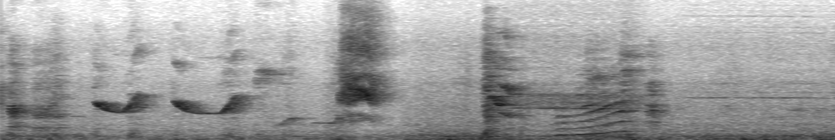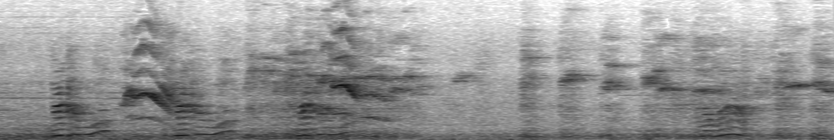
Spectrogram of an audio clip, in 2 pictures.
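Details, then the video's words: Pet parrot kept at home, heard talking: a run of varied harmonic squawks, clipped syllables and short upward whistles, some rising and falling, with a steady low hum of background noise. "मिट्ठू की आवाज"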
